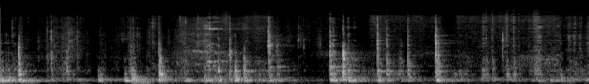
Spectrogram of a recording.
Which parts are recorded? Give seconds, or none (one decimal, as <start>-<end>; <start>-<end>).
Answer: 0.0-1.4; 3.1-5.9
